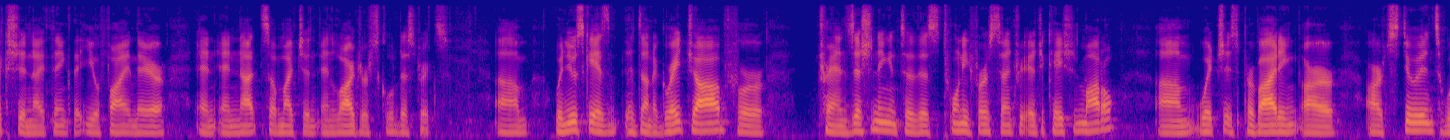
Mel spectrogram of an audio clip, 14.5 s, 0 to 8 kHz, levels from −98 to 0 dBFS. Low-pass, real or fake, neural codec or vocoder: 7.2 kHz; fake; codec, 16 kHz, 4 kbps, FunCodec, trained on Chinese and English, 50 frames a second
